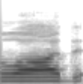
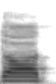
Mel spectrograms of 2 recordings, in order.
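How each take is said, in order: First: The first sound is an l sound. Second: The first sound is a d sound. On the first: "কেউ বলে লদ" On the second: "কেউ বলে দদ"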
